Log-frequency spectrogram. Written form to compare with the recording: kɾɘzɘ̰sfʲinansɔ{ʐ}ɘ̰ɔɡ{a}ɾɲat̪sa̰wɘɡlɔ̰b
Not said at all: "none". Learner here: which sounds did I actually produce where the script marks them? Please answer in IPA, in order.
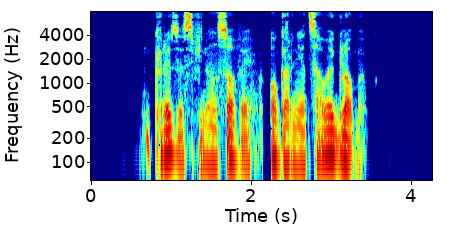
v, a

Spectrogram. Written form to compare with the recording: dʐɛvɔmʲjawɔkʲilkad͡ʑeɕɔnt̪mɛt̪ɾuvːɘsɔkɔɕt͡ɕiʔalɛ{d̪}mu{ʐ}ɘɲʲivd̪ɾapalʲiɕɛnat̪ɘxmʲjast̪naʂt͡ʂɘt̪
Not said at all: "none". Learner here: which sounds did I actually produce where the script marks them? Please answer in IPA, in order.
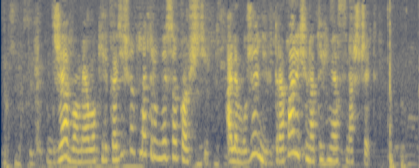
none, ʐ

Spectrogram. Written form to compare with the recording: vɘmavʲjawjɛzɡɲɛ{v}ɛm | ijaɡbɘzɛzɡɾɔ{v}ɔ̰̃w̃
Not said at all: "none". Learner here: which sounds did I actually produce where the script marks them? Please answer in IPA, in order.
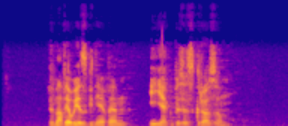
v, z

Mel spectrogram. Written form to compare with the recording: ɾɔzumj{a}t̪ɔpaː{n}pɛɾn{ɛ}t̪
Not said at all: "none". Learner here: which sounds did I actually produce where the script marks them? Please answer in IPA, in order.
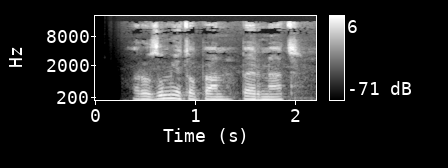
ɛ, n, a

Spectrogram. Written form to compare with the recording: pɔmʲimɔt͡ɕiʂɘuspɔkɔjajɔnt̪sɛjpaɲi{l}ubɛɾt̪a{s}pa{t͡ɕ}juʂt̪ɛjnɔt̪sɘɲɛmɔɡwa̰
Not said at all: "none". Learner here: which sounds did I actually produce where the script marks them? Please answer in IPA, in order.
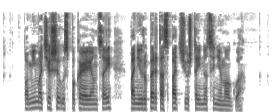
ɾ, s, t͡ɕ

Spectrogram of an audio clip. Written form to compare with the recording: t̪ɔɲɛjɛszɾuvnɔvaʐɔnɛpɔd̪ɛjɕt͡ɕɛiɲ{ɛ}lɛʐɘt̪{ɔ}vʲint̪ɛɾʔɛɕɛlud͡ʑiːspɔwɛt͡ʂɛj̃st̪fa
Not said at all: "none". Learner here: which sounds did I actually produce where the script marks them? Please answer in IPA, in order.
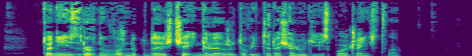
ɛ, ɔ

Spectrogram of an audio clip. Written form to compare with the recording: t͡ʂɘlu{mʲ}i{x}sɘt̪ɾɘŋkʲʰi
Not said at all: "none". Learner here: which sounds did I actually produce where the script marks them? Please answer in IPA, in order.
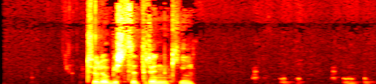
bʲ, ʂ

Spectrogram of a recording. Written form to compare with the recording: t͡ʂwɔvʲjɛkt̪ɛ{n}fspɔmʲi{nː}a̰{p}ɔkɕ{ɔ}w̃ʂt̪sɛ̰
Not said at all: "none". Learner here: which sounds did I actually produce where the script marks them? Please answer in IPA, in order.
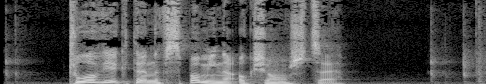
n, n, ʔ, ɔ̃

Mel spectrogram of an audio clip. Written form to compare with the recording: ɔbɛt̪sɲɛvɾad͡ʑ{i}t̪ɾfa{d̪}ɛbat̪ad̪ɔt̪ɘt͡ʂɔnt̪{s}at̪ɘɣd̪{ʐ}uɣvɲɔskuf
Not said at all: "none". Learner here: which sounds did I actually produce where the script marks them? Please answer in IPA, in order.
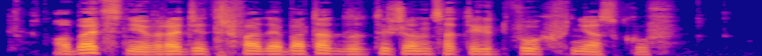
ɛ, d̪, s, v

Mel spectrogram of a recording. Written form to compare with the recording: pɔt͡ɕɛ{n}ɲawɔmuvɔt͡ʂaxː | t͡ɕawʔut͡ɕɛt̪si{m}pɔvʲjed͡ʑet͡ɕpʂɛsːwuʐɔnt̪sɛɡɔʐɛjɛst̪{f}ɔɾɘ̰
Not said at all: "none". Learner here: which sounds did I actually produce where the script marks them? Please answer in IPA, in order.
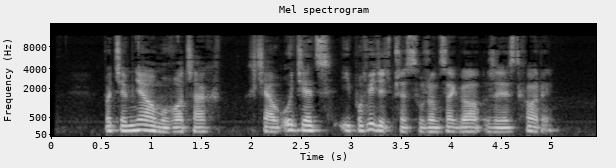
m, none, x

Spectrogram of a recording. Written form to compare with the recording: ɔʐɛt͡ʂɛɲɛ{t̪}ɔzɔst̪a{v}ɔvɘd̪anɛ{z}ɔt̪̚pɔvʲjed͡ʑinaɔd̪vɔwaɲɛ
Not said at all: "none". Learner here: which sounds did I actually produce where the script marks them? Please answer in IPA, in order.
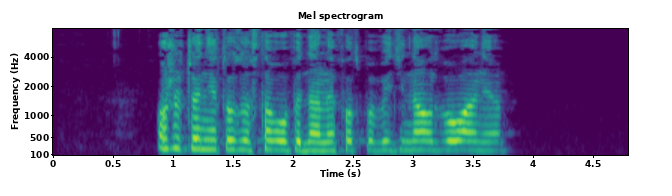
t̪, w, v

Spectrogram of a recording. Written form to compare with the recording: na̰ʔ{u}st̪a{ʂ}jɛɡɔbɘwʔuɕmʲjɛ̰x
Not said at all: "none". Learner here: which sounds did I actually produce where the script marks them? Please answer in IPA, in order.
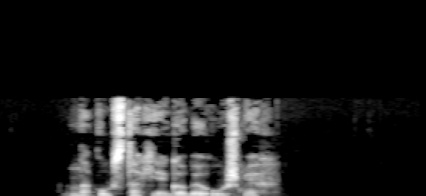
u, x

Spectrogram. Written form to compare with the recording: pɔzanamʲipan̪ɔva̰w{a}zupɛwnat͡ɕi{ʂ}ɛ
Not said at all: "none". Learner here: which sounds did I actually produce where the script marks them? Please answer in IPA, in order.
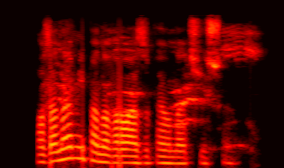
a, ʂ

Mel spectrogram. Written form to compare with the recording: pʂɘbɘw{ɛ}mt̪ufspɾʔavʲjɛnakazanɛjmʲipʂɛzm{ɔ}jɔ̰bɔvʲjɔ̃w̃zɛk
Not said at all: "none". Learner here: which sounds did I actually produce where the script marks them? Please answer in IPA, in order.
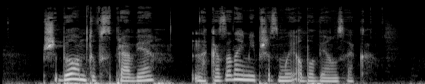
a, u

